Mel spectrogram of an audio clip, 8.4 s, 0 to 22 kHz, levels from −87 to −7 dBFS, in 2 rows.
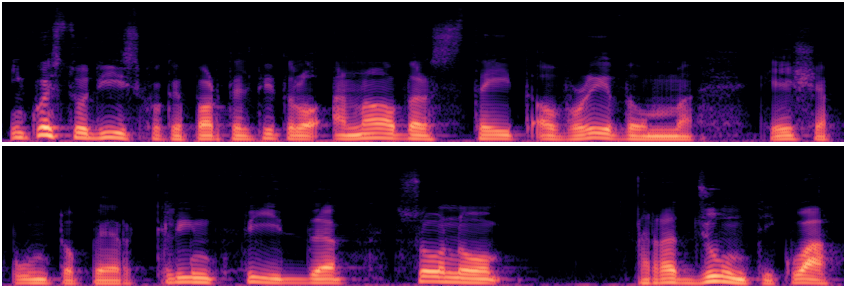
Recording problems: muffled; very; fading above 1.5 kHz

